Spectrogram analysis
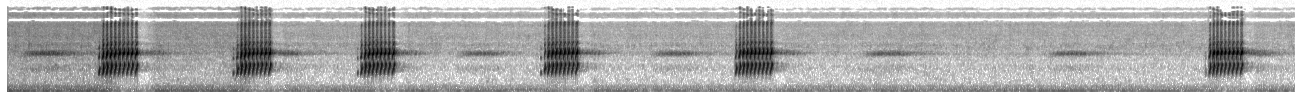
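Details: Gray tree frog calling: short, harsh pulsed trills about half a second long, repeated at irregular intervals of one to two seconds, with faint softer trills between them over a quiet low background hum.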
